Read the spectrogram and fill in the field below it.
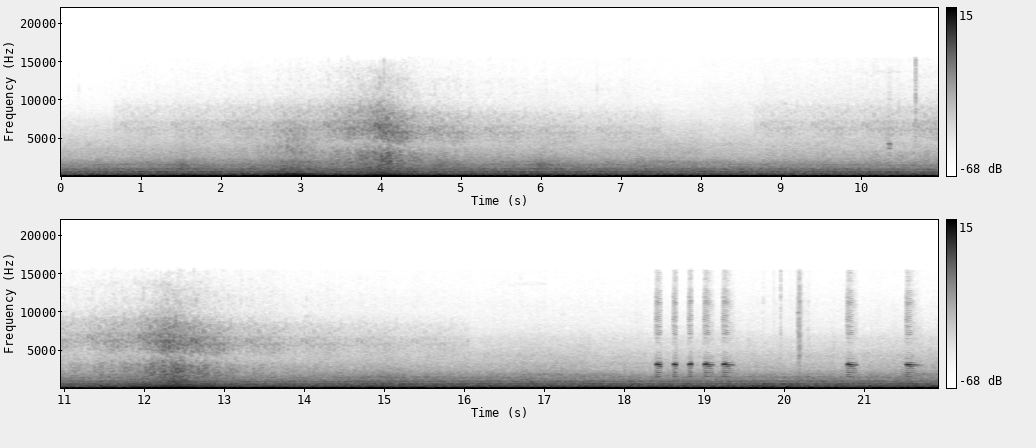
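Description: A bus engine hums steadily as it drives along.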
